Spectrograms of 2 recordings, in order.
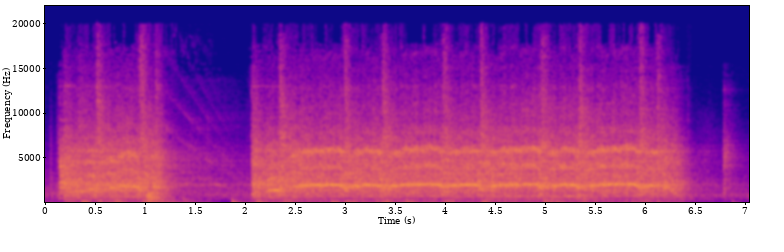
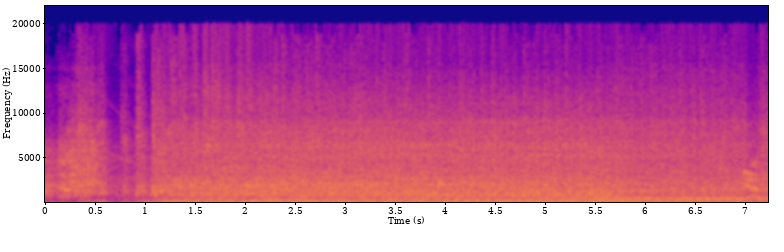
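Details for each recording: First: Twin-turbo LS-swapped Mustang after a BTR stage 4 cam install (274/280 duration), with the fuel pump priming. Two cranking bursts with a steady starter whirr and even compression pulses but no firing: crank no start from cam timing off a good amount. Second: LS V8, twin-turbo swapped Mustang, recorded on the stock cam before a BTR stage 4 cam install: steady, even idle with a deep smooth burble and no ticks or knocks; healthy engine.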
